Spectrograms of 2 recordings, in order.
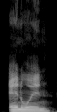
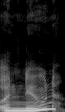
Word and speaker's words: Annwn: But also, I mean, Hydra Head, that record label released Annwn in what was it, 2008, I think, which is really interesting to me.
